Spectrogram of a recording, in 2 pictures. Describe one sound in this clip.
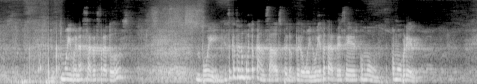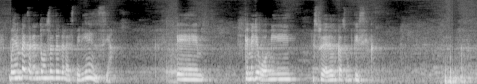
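A woman speaks calmly into a microphone through loudspeakers.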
